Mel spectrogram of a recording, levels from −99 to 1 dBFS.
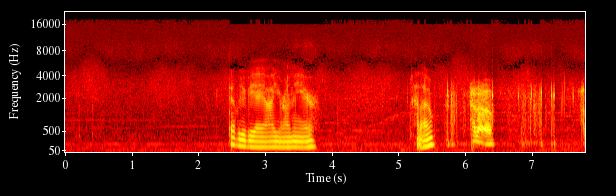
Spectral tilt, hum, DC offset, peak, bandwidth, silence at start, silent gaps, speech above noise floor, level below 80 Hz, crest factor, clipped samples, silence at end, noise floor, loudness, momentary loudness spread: -6 dB/octave; none; under 0.1%; -8 dBFS; 18 kHz; 0.35 s; none; 29 dB; -64 dBFS; 22 dB; under 0.1%; 0 s; -53 dBFS; -27 LUFS; 26 LU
